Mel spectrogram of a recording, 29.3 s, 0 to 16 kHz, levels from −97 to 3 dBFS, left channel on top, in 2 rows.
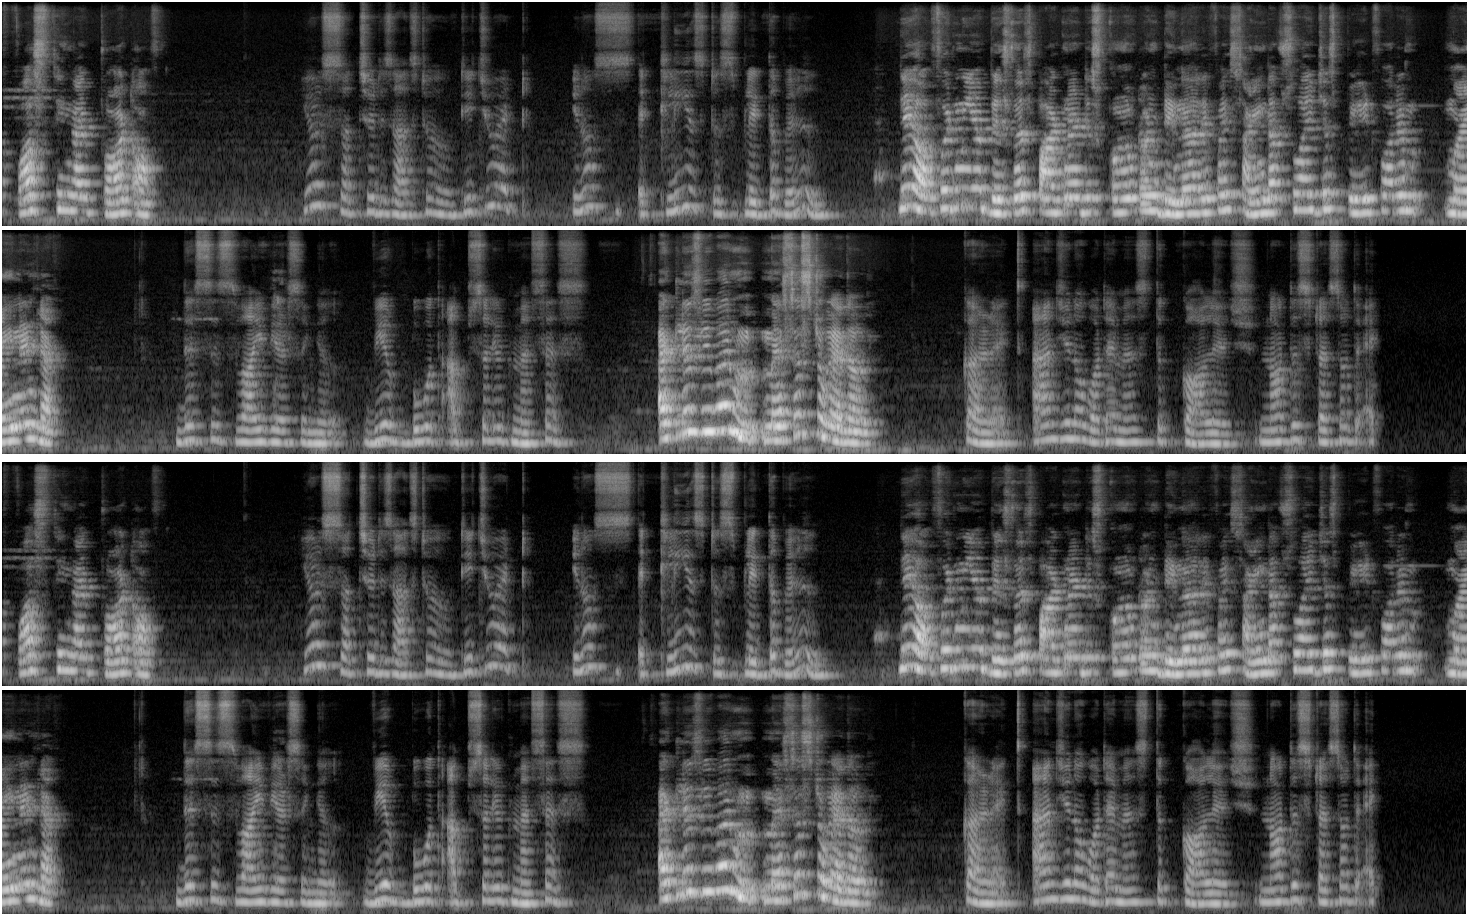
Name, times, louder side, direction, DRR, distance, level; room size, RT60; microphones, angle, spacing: voice 1, 0.0-1.5 9.0-15.2 21.2-23.4, left 3 dB, 80° left, 1.8 m, -21 dB
voice 2, 3.0-5.2 5.7-8.4 16.4-20.5 24.3-28.4, right 1 dB, 15° right, 1.0 m, -31 dB
7.8 x 4.7 x 2.7 m
head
